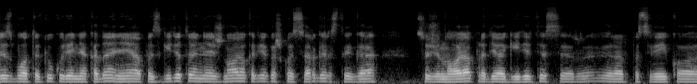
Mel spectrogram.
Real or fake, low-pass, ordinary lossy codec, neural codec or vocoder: fake; 14.4 kHz; Opus, 24 kbps; vocoder, 48 kHz, 128 mel bands, Vocos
